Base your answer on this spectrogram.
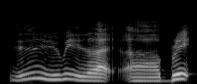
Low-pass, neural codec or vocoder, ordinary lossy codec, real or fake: none; codec, 16 kHz, 8 kbps, FreqCodec, larger model; none; fake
